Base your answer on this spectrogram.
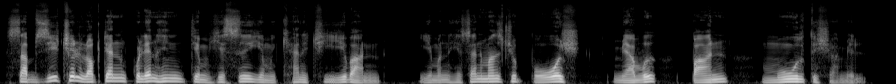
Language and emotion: Kashmiri, neutral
